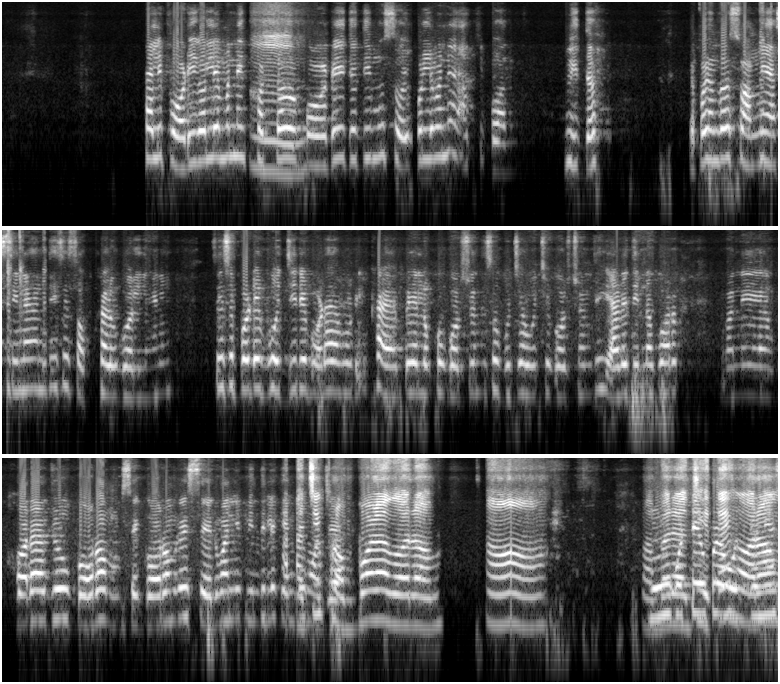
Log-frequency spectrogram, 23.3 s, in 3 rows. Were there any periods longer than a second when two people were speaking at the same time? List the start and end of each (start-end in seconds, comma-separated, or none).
none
